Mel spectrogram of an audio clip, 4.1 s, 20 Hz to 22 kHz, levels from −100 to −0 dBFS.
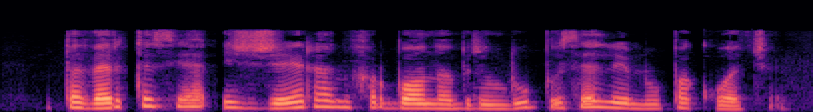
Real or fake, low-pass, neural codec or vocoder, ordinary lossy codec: fake; 7.2 kHz; codec, 24 kHz, 0.9 kbps, WavTokenizer, medium speech release version 1; AAC, 48 kbps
